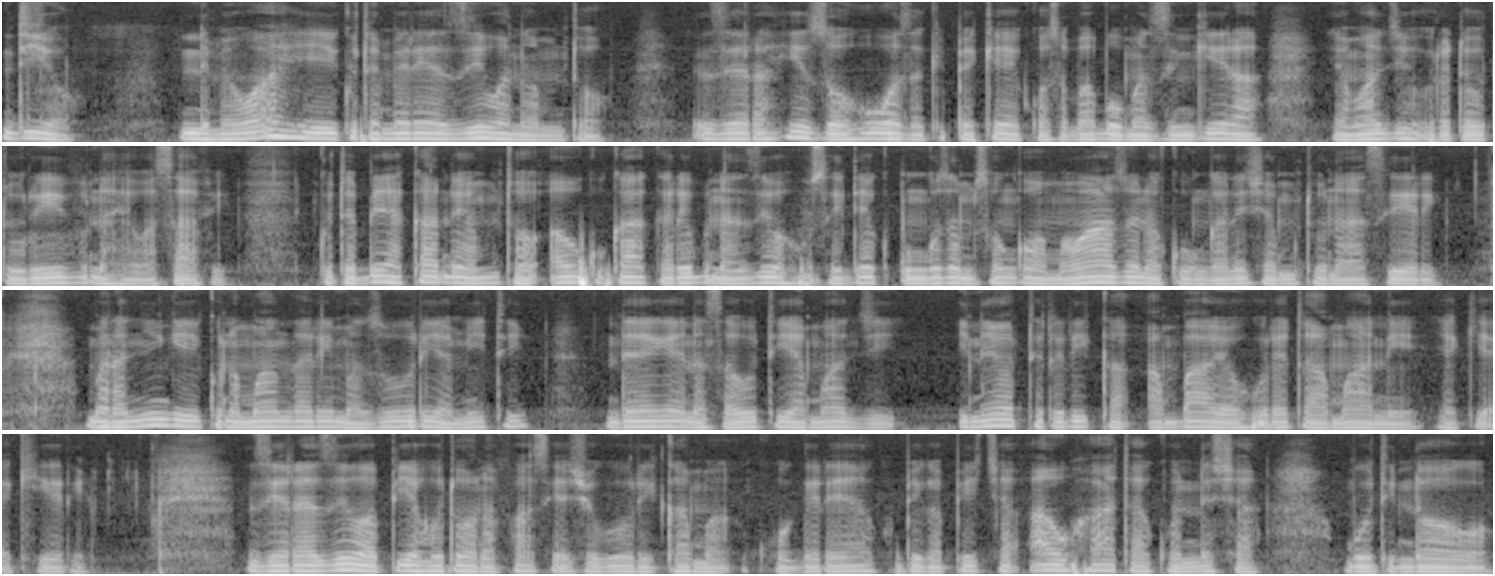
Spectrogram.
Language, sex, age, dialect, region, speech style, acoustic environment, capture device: Swahili, male, 25-34, Kenya - Nairobi Sheng-influenced, Kenya, relaxed; focused, silence, desktop / Windows / Edge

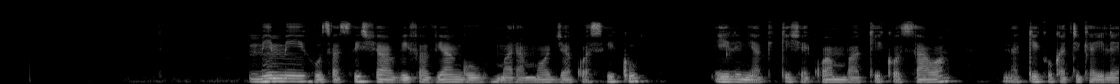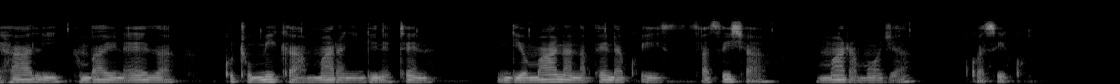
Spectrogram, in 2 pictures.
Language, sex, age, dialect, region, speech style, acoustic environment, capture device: Swahili, male, 25-34, Kenya - Mombasa, Kenya, relaxed, nature, desktop / Windows / Chrome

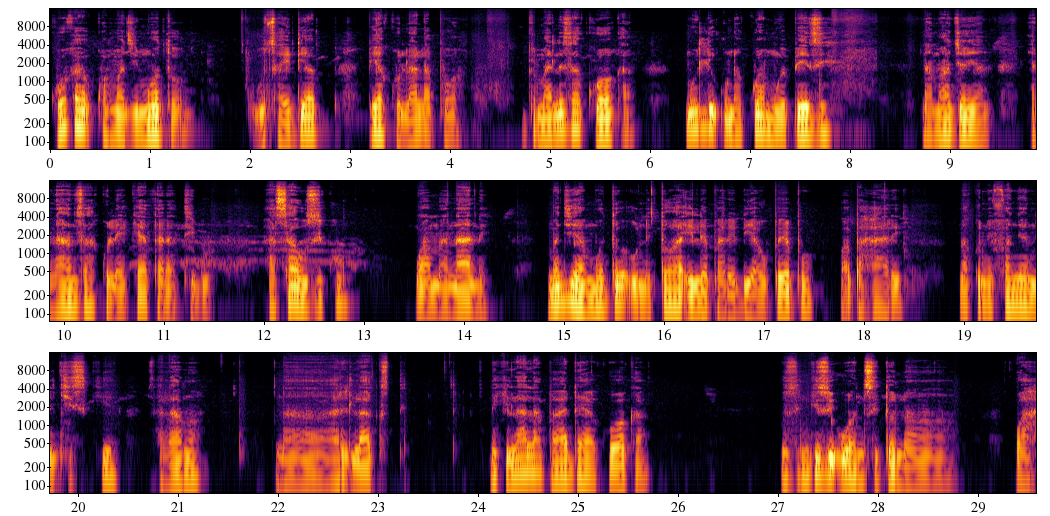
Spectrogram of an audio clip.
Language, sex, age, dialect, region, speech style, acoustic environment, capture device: Swahili, male, 25-34, Kenya - Mombasa, Kenya, relaxed, silence, mobile / Linux / Chrome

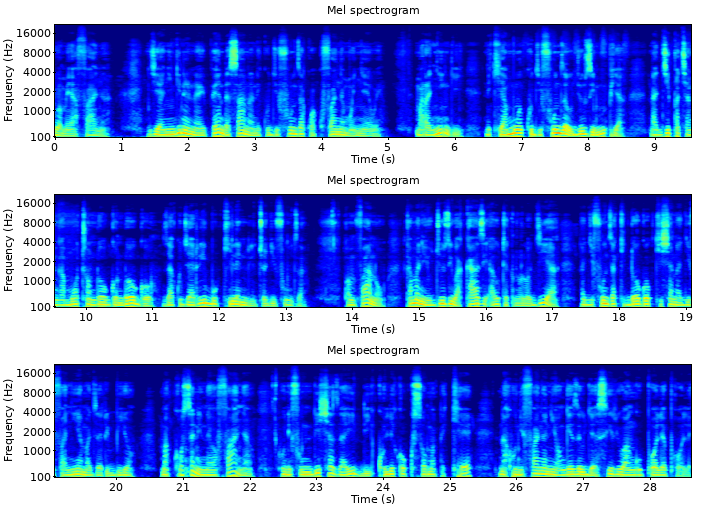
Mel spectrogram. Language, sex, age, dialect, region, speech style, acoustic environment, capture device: Swahili, male, 18-24, Kenya - Nairobi Sheng-influenced, Kenya, relaxed, nature; traffic; appliances, mobile / Linux / Chrome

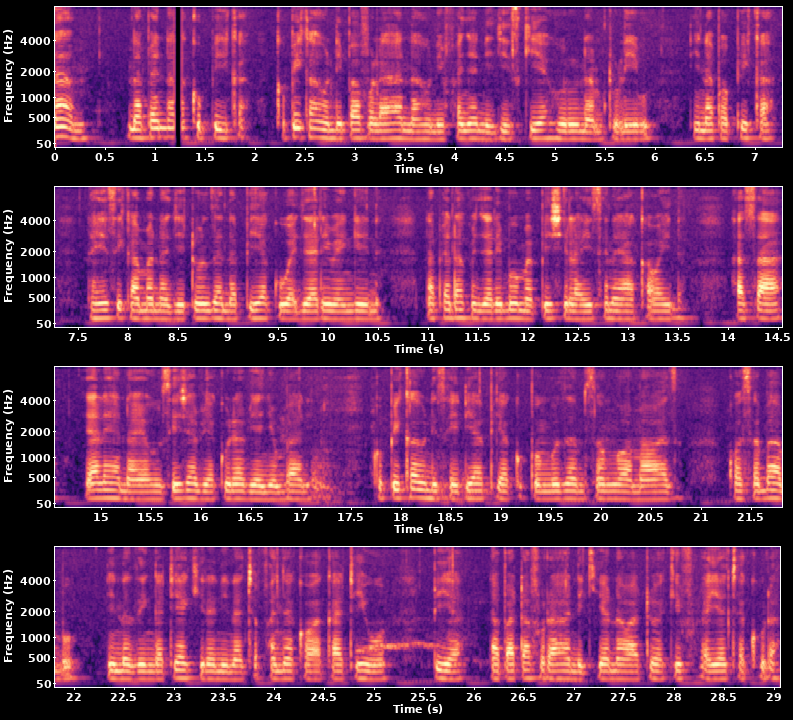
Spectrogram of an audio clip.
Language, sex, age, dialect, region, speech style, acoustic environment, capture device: Swahili, male, 18-24, Kenya - Nairobi Sheng-influenced, Kenya, relaxed, silence, mobile / Linux / Chrome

